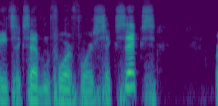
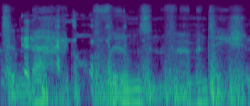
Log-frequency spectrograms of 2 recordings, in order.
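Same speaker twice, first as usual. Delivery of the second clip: put-on whispered late-night radio DJ voice, hushed and slow; 5 semitones lower, 5 dB quieter than usual. Joking about another speaker whispering, put-on midnight DJ voice. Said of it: "talking like a, like a midnight D J".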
